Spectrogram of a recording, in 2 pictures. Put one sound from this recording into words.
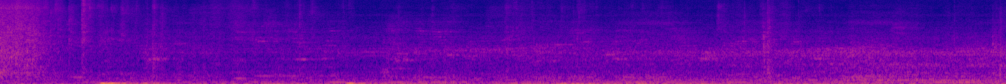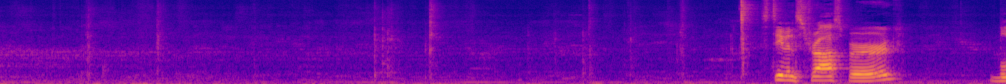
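Trading cards rustle and click as they are shuffled.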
